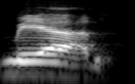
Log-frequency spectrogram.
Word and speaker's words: Meehan: He says Meehan. Yeah, okay, gotcha. But he also says that's not how his father pronounces it.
